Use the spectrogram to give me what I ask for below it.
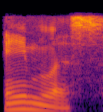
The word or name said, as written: aimless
